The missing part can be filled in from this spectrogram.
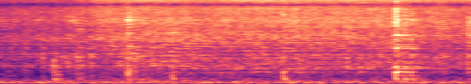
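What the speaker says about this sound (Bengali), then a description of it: "তেলের মধ্যে দেবো একটা শুকনো লঙ্কা কালো জিরে রসুন কুচি পেঁয়াজ কুচি কাঁচা লঙ্কা" Dried red chilli, nigella seeds, chopped garlic and onion sizzle steadily in hot oil, a continuous close frying hiss with a few faint stirring scrapes and clicks throughout, no voices.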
